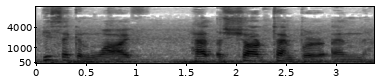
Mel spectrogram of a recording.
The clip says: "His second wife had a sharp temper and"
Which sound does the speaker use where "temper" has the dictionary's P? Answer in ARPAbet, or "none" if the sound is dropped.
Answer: P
